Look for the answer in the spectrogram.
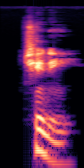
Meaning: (adjective) 1. Having a prominent chin 2. Having a sensitive chin 3. Given to talk, talkative
- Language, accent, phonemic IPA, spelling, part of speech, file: English, Australia, /ˈt͡ʃɪni/, chinny, adjective / noun, En-au-chinny.ogg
